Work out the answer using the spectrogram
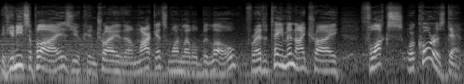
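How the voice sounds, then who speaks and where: A man's voice: on the high side, expressive, normal speed, bright, forceful tone, soft background music. A man playing a chatty, obliging attendant in a video game, with a gossipy way of talking. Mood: chatty, helpful.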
